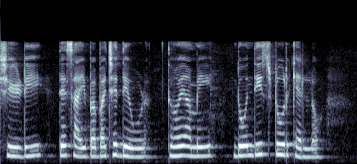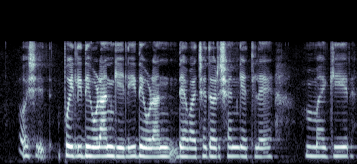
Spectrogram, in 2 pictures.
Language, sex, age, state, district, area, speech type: Goan Konkani, female, 30-45, Goa, Tiswadi, rural, spontaneous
